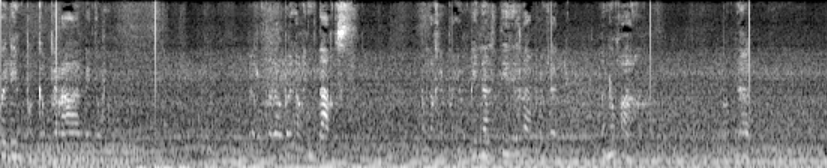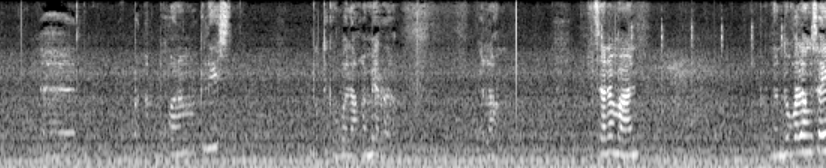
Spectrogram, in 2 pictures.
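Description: Car engine and road noise heard from inside the cabin of a moving car: a steady low drone whose engine note shifts about two and a half seconds in, with a woman's voice speaking now and then over it.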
